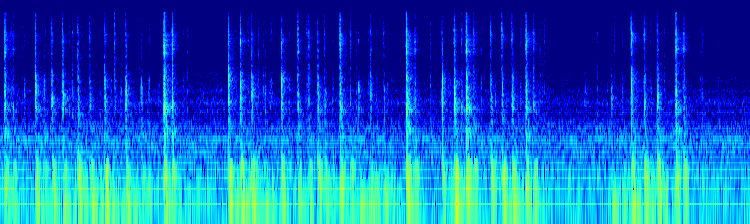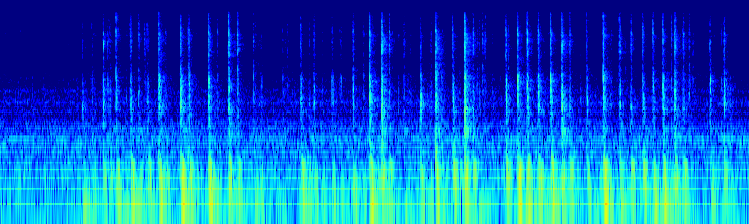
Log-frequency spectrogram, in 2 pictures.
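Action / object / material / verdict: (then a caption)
tap / plastic laptop keyboard / plastic / none. Both hands type quickly with their fingertips on a laptop keyboard with black plastic keys, producing dense, continuous key clicks with a low, thumpy body and short, crisp ticks. The typing eases into a softer, sparser stretch midway before picking back up to its earlier busy pace.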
